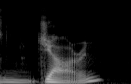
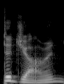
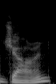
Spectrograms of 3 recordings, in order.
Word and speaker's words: Djarin: As she tells Jaren, not Djarin, Jaren, the D is silent, the Mandalorians once waged war against the Jedi.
